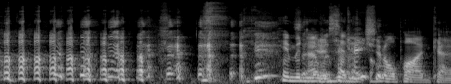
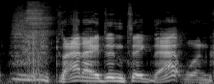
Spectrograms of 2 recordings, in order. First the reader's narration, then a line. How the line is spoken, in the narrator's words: Cruz said, laughing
